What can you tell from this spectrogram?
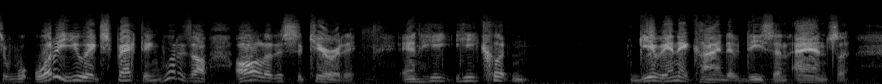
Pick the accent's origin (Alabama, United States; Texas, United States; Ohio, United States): Alabama, United States; Selma; And I am from Selma, Alabama, and I was invited to this glittering affair.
